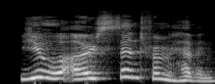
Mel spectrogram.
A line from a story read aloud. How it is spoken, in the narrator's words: he cried at sight of her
